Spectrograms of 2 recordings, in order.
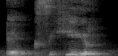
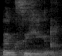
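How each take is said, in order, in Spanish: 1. La x suena como una ks fuerte. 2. La x suena como una gs más suave. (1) "suena como K S" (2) "puede sonar como una G S, es decir, un poco más suave"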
